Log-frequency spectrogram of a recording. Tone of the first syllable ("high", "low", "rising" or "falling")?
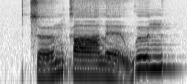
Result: rising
